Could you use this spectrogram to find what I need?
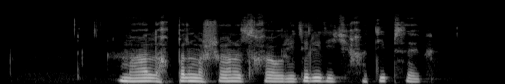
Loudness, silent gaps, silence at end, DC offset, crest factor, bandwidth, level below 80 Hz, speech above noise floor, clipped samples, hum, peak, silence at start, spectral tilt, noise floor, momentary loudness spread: -25 LUFS; none; 0.75 s; under 0.1%; 20 dB; 10 kHz; -66 dBFS; 43 dB; under 0.1%; none; -6 dBFS; 1.2 s; -6.5 dB/octave; -67 dBFS; 10 LU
